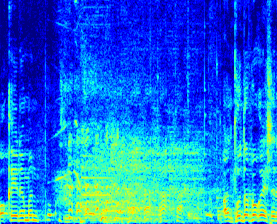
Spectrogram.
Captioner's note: laughing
